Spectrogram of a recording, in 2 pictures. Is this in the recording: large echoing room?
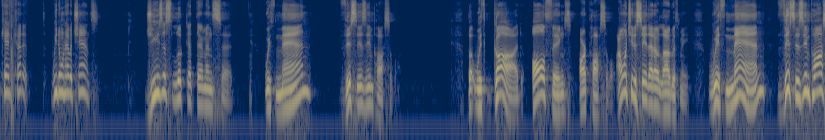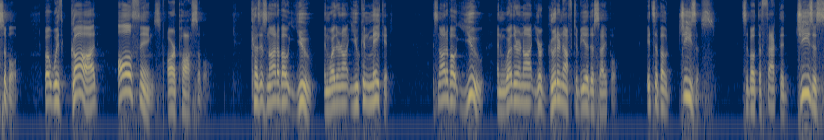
yes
